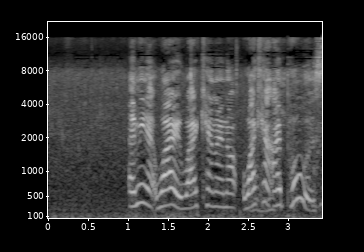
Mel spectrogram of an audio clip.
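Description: A young woman talks playfully and close by.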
